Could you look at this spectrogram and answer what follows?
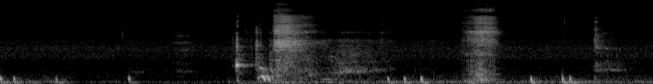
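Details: Induced sneezes after a tickle in the left nostril: sniffs and catching breaths build to two forceful sneezes, with small clicks and breaths around them in a quiet room.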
